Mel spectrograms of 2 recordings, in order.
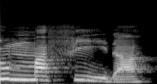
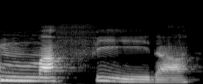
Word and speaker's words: m'affida: So tu m'affida. So notice there's a double M and there's a double F. Tu m'affida and a single D, right?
